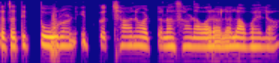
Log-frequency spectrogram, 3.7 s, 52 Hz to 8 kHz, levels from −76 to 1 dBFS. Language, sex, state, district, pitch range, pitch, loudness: Marathi, female, Karnataka, Belgaum, 195-210 Hz, 205 Hz, -16 LUFS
